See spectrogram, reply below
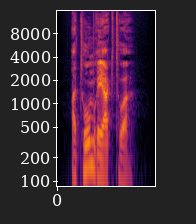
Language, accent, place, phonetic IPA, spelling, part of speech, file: German, Germany, Berlin, [aˈtoːmʁeˌaktoːɐ̯], Atomreaktor, noun, De-Atomreaktor.ogg
- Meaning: synonym of Kernreaktor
